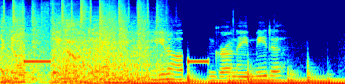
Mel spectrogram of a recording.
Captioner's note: beep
